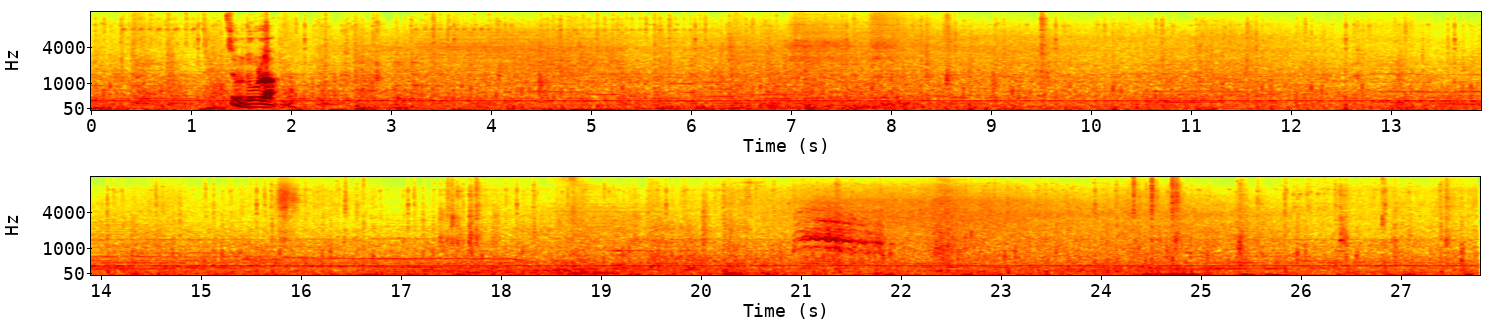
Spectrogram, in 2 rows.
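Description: The horse Roach gallops in The Witcher 3: Wild Hunt with a steady, continuous clip-clop of hooves. The hoofbeats run beneath ambient game sounds while a voice talks over them, and a brief loud knock comes near the start.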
